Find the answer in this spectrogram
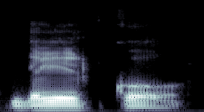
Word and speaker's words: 늙고: 자, 기본형 뭘로 끝나? 늙다, 다로 끝나는 말 속에 리을 기억이야. 자, 리을 기억이야. 밑으로 내려와. 다로 끝나는 말에. 그러면 뒤에 뭐 왔어? 기억이 왔네. 그럼 예외적으로 앞에 거 발음해. 그래서 어떻게 발음된다? 늙고.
